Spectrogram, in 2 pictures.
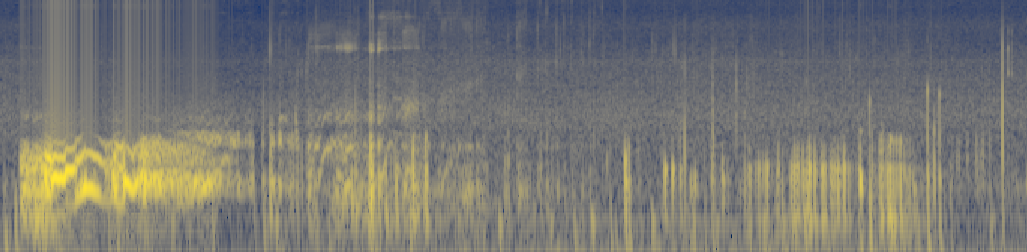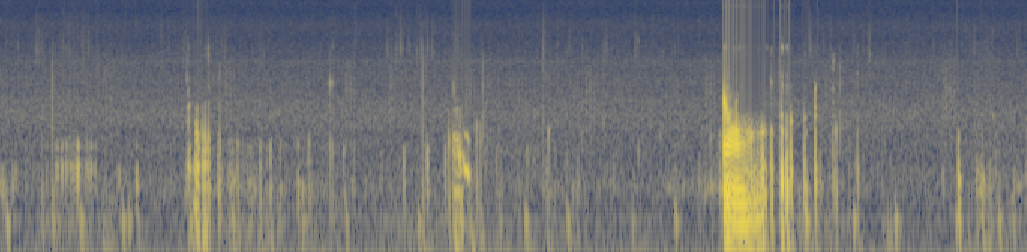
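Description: Loud gurgling rumble, then quieter bubbling and a few later growls; ordinary stomach noises of an empty stomach.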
